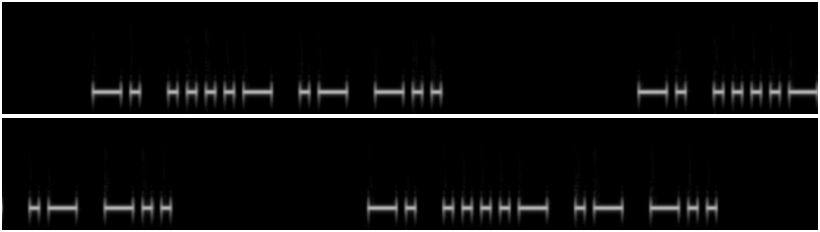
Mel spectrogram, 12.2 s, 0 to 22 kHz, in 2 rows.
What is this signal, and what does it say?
Morse code, heard as a keyed tone, about 17 wpm, 700 Hz. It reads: N4AD N4AD N4AD
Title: USA Call Signs - 4 Characters - Repeated 3x - 17wpm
